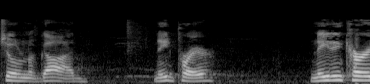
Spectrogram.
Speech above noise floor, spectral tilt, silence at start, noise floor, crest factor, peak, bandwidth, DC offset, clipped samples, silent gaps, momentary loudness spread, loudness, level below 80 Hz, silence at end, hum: 36 dB; -6 dB/octave; 0 s; -55 dBFS; 18 dB; -4 dBFS; 8.8 kHz; under 0.1%; under 0.1%; none; 14 LU; -21 LUFS; -58 dBFS; 0 s; none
